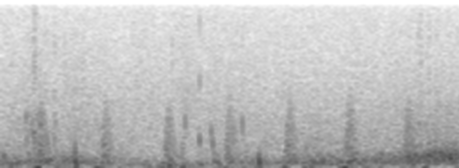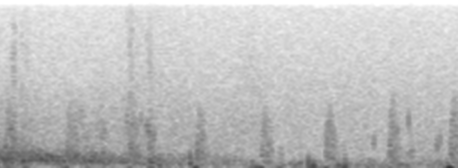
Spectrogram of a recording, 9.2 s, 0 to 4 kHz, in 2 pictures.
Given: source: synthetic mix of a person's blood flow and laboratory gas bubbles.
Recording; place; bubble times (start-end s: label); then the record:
Doppler ultrasound of blood flow; subclavian vein
0.01-0.08 s: bubbles
0.21-0.56 s: bubbles
1.66-1.89 s: bubbles
1.95-2.03 s: bubbles
2.08-2.21 s: bubbles
2.40-2.45 s: bubbles
4.17-4.40 s: bubbles
4.54-4.92 s: bubbles
5.17-5.24 s: bubbles
5.31-5.69 s: bubbles
5.75-6.17 s: bubbles
8.29-8.34 s: bubbles
8.47-8.59 s: bubbles
8.63-8.73 s: bubbles
8.92-9.02 s: bubbles
From the record:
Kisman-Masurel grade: 221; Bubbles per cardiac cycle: several, 3 to 8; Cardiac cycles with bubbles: 10 to 50%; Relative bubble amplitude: barely perceptible (0.100 to 0.250); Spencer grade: 2 (many but less than half of the cardiac periods contain bubble signals, singularly or in groups); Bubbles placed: anywhere in the cardiac cycle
